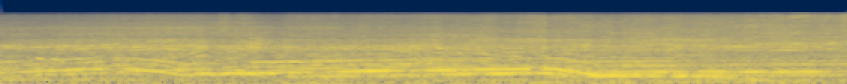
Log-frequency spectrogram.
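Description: Drag-racing car engines running hard on the strip, the pitch dropping back sharply at gear changes about a second in and again near five seconds.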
